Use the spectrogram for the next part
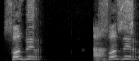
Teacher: Artinya ada qalqalah dan terus bersambung dengan ra.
